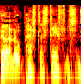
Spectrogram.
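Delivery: ordinary delivery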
